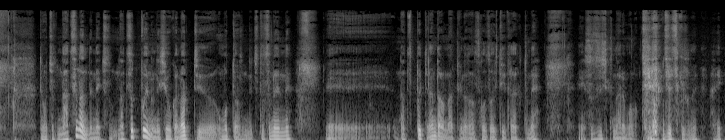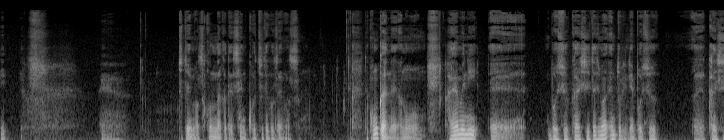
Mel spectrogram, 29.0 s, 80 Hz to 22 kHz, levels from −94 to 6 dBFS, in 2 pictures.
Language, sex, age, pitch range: Japanese, male, 60-79, 85-105 Hz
